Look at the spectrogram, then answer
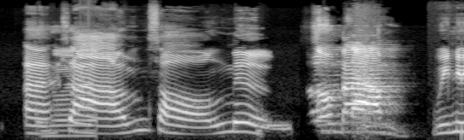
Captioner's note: in Thai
